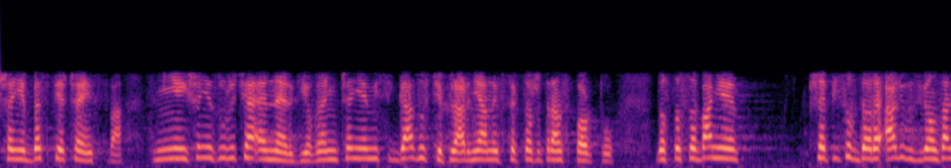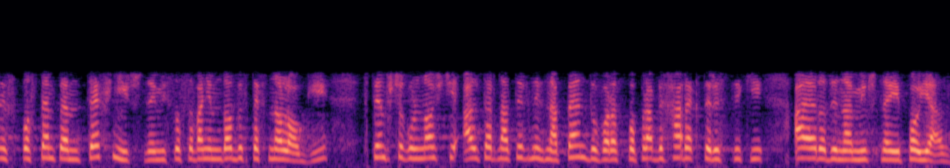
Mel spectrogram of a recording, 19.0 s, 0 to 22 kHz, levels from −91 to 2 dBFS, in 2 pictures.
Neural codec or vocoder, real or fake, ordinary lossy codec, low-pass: none; real; Opus, 32 kbps; 3.6 kHz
